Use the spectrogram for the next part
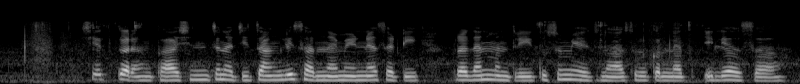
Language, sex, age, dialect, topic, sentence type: Marathi, female, 31-35, Southern Konkan, agriculture, statement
